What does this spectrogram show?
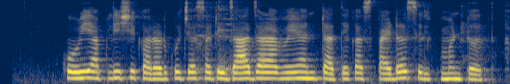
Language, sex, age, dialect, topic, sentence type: Marathi, female, 18-24, Southern Konkan, agriculture, statement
